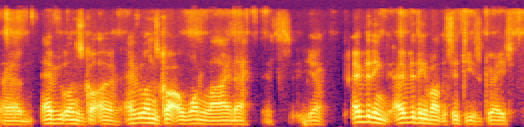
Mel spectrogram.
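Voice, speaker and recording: With a dark, mellow tone, a man talks at a very fast pace, his loudness swinging widely while his pitch varies in an ordinary way. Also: medium pitch for a man. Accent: northeast English. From northeast England, Hartlepool, County Durham. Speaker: pastor. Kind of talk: interview. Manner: hesitant, many fillers.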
